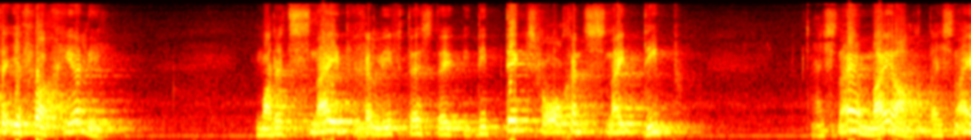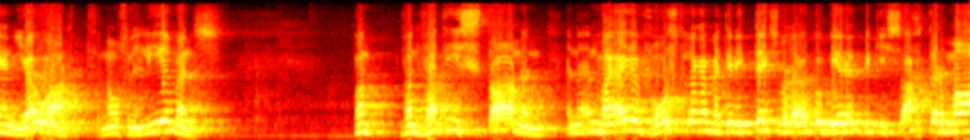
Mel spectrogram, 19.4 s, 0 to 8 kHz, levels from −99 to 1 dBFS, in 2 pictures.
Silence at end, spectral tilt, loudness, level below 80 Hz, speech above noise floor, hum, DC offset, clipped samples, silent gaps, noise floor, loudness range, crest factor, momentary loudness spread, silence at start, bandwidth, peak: 0 s; -6.5 dB/octave; -11 LUFS; -48 dBFS; 38 dB; none; under 0.1%; under 0.1%; none; -48 dBFS; 5 LU; 12 dB; 10 LU; 0 s; 7.6 kHz; 0 dBFS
